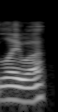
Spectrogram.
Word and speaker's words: Lewa: Toa Liwa, also officially pronounced Lewa, is the wild and carefree, much like his element, Toa of air.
